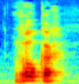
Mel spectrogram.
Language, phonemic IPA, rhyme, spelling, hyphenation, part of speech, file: Dutch, /ˈroː.kər/, -oːkər, roker, ro‧ker, noun, Nl-roker.ogg
- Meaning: smoker, one who smokes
